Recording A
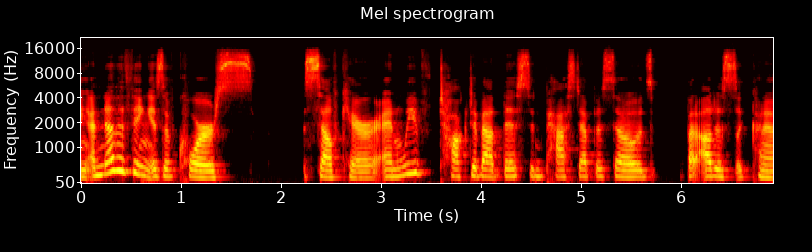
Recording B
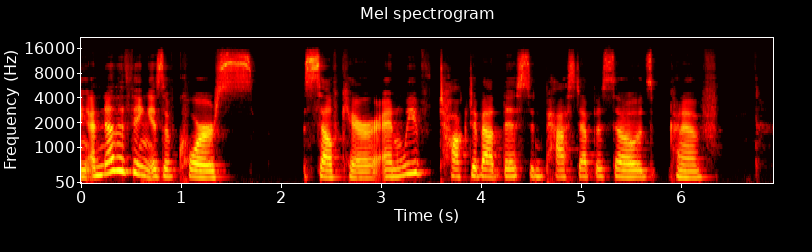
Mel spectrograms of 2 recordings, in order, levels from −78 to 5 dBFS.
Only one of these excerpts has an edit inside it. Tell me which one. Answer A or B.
B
